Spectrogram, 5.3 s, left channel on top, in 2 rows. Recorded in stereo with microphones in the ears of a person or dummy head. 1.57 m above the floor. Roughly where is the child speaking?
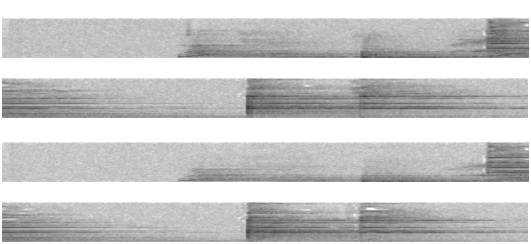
Left.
